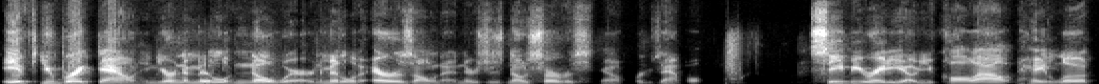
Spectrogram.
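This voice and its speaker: A man hosting a live casual panel chat, a former truck driver telling stories with animated delivery. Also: mid-range voice, brisk, no echo, low-quality recording.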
